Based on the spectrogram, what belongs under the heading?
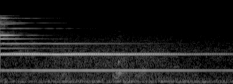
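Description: A single memorial bell tolls at a remembrance ceremony for attacks 20 years earlier, with a long, ringing tone whose bright overtones hang in the air and slowly fade, heard alone with no voices.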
